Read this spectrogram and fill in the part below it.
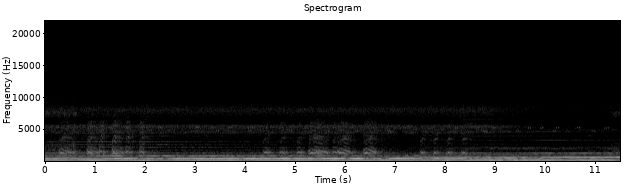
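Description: Crows caw repeatedly in a forest, harsh calls in irregular bursts over a constant tonal drone, with no talking.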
